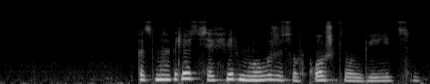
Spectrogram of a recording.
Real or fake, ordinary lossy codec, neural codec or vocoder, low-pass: fake; none; codec, 16 kHz, 2 kbps, FreqCodec, smaller model; none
